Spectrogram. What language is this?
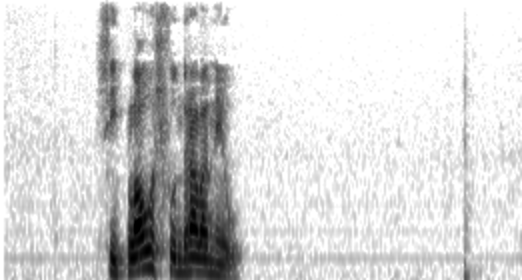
Catalan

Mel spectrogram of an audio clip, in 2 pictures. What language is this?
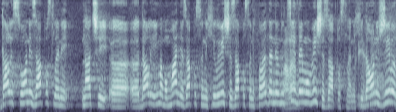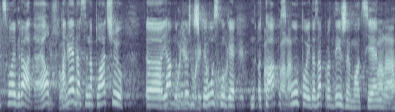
Croatian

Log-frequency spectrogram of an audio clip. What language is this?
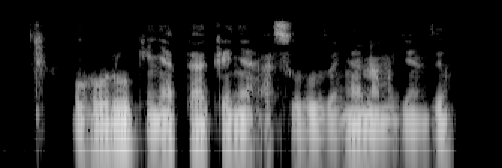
Kinyarwanda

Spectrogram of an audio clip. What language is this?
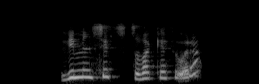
Kabyle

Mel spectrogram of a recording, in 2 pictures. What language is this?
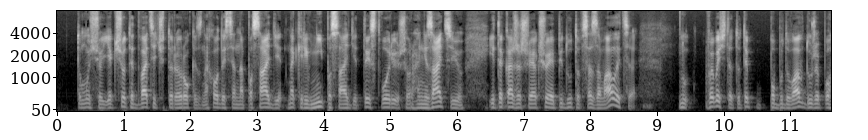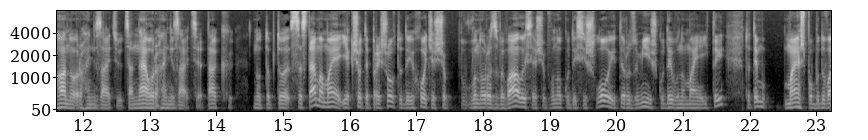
Ukrainian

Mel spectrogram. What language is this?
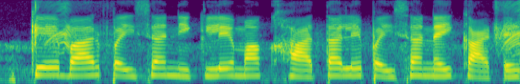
Chhattisgarhi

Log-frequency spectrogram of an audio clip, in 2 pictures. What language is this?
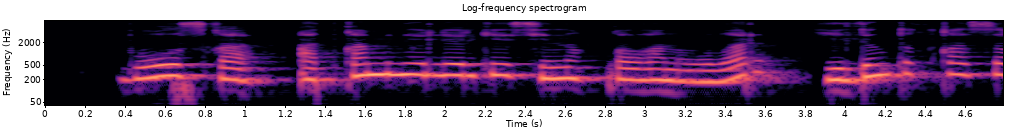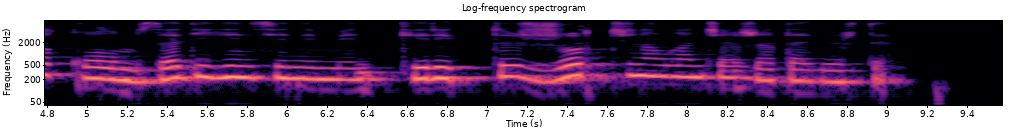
Kazakh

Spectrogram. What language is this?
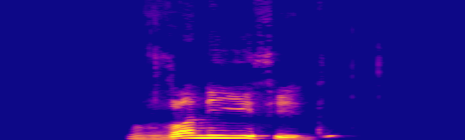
Kabyle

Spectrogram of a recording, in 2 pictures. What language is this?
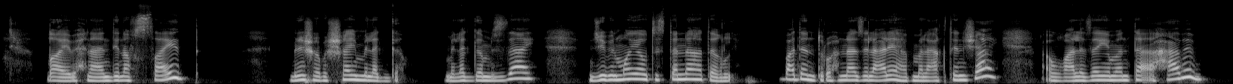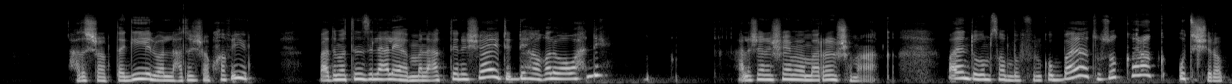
Saidi Arabic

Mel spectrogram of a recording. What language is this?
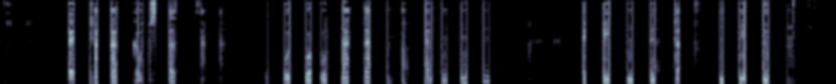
Ayacucho Quechua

